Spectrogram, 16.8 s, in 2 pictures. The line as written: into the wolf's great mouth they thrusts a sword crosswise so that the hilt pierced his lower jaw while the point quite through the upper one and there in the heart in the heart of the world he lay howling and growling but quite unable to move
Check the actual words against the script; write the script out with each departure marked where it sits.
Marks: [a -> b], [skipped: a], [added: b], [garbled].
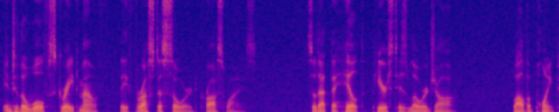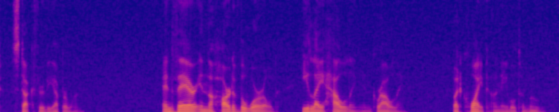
into the wolf's great mouth they [thrusts -> thrust] a sword crosswise so that the hilt pierced his lower jaw while the point [quite -> stuck] through the upper one and there in the heart [skipped: in the heart] of the world he lay howling and growling but quite unable to move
